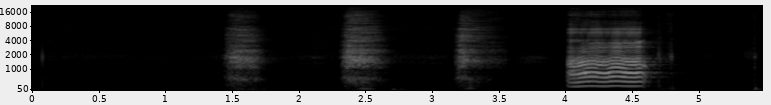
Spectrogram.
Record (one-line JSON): {"exhalation_length": "5.5 s", "exhalation_amplitude": 4137, "exhalation_signal_mean_std_ratio": 0.33, "survey_phase": "beta (2021-08-13 to 2022-03-07)", "age": "65+", "gender": "Male", "wearing_mask": "No", "symptom_none": true, "smoker_status": "Never smoked", "respiratory_condition_asthma": false, "respiratory_condition_other": false, "recruitment_source": "REACT", "submission_delay": "1 day", "covid_test_result": "Negative", "covid_test_method": "RT-qPCR"}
